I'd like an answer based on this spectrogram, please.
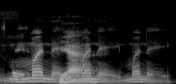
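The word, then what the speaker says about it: Moné: Money.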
